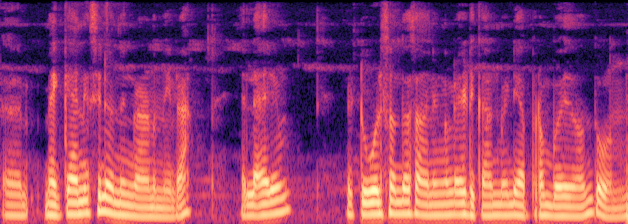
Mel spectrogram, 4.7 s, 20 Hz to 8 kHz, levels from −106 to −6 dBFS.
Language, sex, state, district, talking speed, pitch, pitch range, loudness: Malayalam, male, Kerala, Kasaragod, 140 wpm, 145 Hz, 140-160 Hz, -15 LUFS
